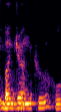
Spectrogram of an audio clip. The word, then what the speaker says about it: Bong Joon-ho: Pero bueno, esta película sale en 2019, dirigida por Bong Joon-ho, si estoy diciendo bien. ¿Sí? Yo no puedo pronunciar el nombre. Sí, Bong Joon-ho.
